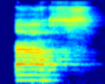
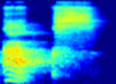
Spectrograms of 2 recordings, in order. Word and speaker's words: ask: Look at the sequence of the letters in that word. S, then k. So s before k. Ask, ask, not ax.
